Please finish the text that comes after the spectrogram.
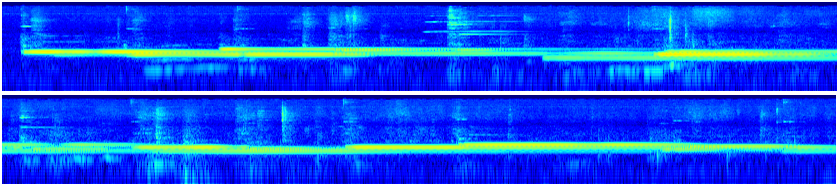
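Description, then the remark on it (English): A set of chimes played by several people rings out a slow, steady Holy Spirit hymn melody, each clear bell-like tone sustaining and overlapping the next, with faint room noise underneath and no talking. “And then on chimes, some people are going to play this next little thing. Are you ready? Chimes.”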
